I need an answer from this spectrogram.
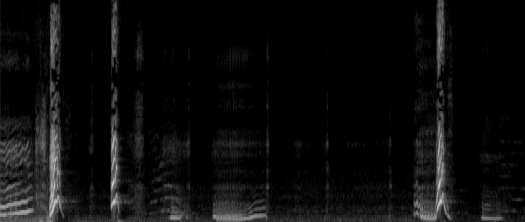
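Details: Poodle puppy seeking attention with two short, sharp barks, then a low, groaning whine, a silent stretch, another high yap sliding downward, and a brief soft whimper at the close.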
